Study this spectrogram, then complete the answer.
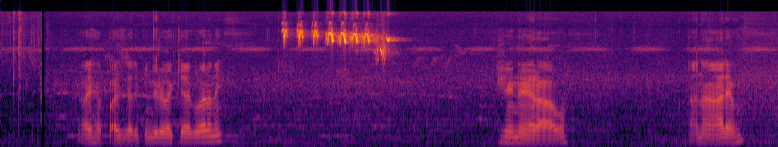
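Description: A caged bird sings loud, whistling phrases outdoors.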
